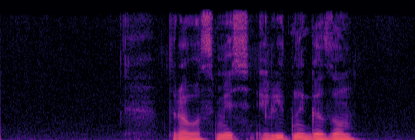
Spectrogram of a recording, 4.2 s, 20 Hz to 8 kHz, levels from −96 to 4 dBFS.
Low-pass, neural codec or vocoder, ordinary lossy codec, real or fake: 7.2 kHz; none; none; real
